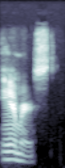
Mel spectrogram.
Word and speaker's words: Amherst: say UMass Amherst, but you don't pronounce the H in it. It's just Amherst.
